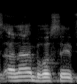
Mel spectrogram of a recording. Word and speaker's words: Alain Brossé: So it's Alain Brossé,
